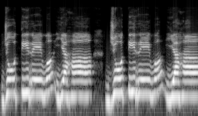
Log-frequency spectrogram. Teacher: पुढचा विसर्ग पूर्ण बोलायचा आहे.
